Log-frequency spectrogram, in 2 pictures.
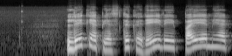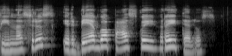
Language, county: Lithuanian, Alytus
